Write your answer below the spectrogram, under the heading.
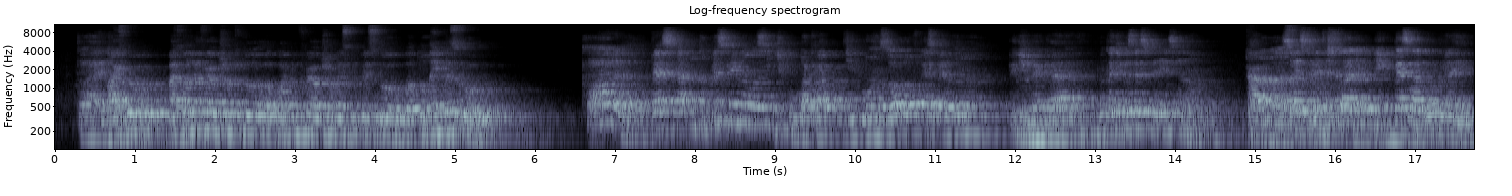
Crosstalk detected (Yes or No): Yes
